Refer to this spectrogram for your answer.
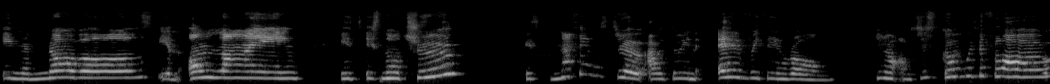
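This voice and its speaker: A woman's raised, projected voice, high in pitch with a bright, sharp tone, in a Spanish accent, fairly slow, with ordinary pitch variation and big swings in loudness. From Spain. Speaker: love coach. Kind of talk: interview.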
